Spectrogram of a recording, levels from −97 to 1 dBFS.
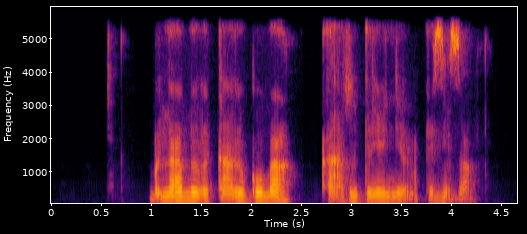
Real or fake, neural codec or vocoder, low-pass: fake; autoencoder, 22.05 kHz, a latent of 192 numbers a frame, VITS, trained on one speaker; 5.4 kHz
